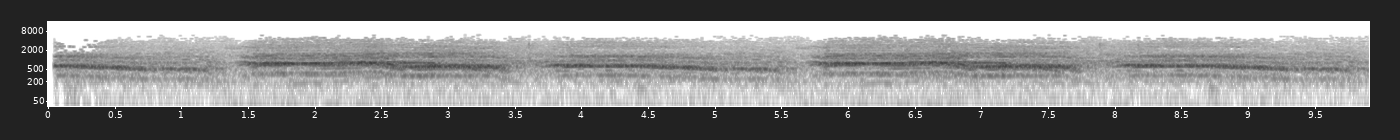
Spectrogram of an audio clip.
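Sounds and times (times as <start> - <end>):
football crowd chanting: 0.0 - 9.8.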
